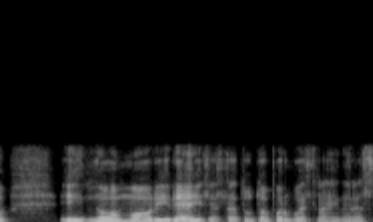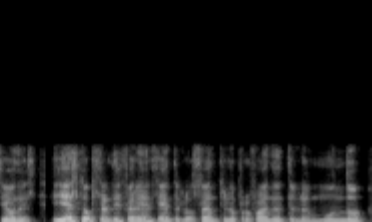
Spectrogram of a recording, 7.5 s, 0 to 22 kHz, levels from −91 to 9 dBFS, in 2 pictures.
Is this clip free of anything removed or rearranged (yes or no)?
no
